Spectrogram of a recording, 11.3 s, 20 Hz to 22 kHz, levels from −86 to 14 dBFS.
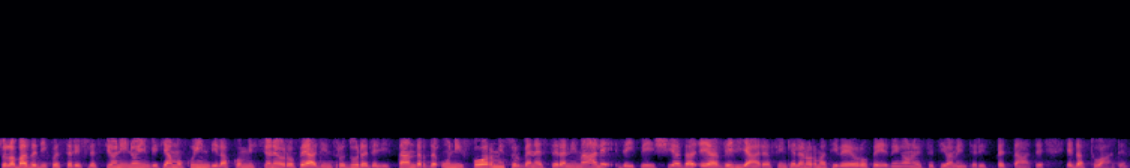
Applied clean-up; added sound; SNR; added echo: none; none; none; none.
